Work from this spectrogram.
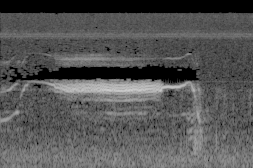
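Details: Rutting tule elk at Point Reyes National Seashore: a single sustained, piercing whistle rising quickly, held steady about a second and a half, then ending in a short downward break.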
